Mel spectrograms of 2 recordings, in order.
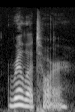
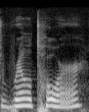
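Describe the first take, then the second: First: The word is said with three syllables. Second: The word is said with two syllables. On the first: The speaker calls it wrong. "not Realtor" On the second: The speaker calls it right. "it's Realtor"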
